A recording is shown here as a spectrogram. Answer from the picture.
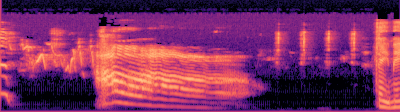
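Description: A cartoon character's frightened cry, a long wail that slides down in pitch for about a second and a half, right after a shriek is cut off. A few faint ticks follow.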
